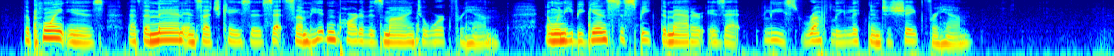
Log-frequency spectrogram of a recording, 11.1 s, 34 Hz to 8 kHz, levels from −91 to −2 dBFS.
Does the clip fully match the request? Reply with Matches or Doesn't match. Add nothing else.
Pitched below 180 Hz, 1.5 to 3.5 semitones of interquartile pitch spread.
Matches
